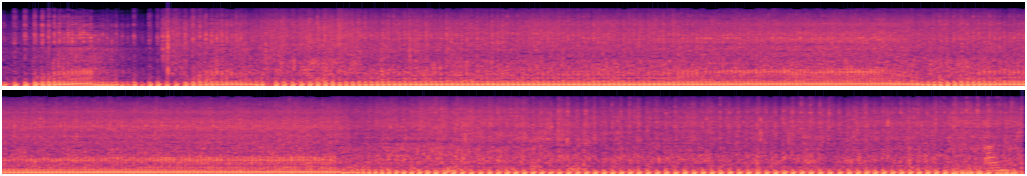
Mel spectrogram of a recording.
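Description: An engine-driven water pump runs steadily and loud at close range, a chugging idle whose pitch dips and recovers a couple of times.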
